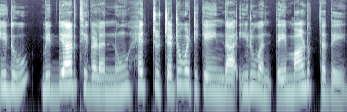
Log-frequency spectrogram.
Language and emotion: Kannada, neutral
